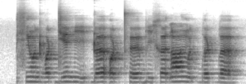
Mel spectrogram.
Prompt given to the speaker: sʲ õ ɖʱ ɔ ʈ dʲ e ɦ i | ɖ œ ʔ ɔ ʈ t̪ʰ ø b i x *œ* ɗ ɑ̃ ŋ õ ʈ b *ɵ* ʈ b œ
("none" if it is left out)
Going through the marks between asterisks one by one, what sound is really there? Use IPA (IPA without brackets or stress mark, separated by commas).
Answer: œ, ɵ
